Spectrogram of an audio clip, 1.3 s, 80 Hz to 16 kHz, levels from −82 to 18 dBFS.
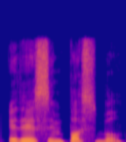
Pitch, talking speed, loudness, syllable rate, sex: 165 Hz, 145 wpm, -18 LUFS, 5.5 syllables/s, male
